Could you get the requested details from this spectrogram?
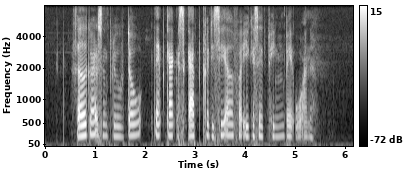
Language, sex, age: Danish, female, 23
